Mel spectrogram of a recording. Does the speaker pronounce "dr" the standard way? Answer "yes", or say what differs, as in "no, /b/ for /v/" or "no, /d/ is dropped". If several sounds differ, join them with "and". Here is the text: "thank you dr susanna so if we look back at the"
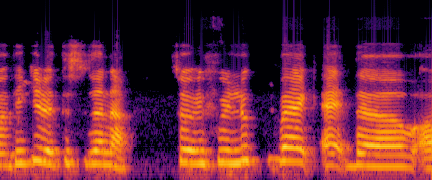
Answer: no, /k/ is dropped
